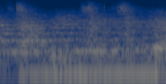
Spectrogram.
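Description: A large children's choir singing a traditional song with a string orchestra accompanying, over a regular beat about twice a second.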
